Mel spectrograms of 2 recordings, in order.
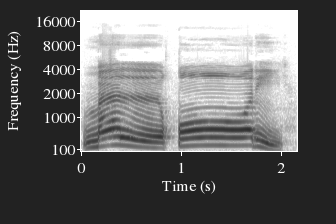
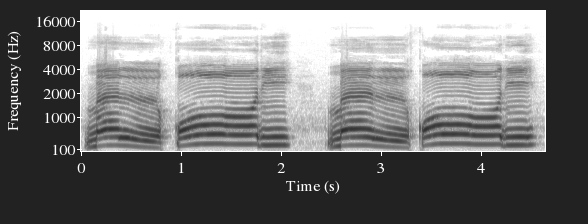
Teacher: Perhatikan lamnya. Dia mengalir sedikit suaranya tanpa mantul. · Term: tawasud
